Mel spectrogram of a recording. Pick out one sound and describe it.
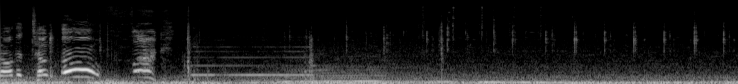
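A car engine hums low and steady from inside the cabin.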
